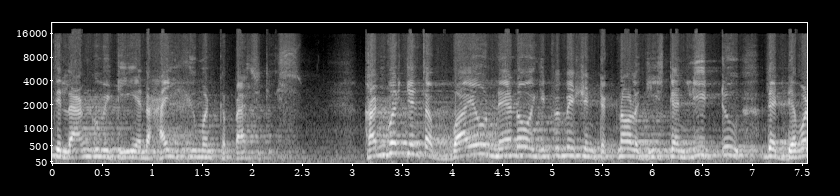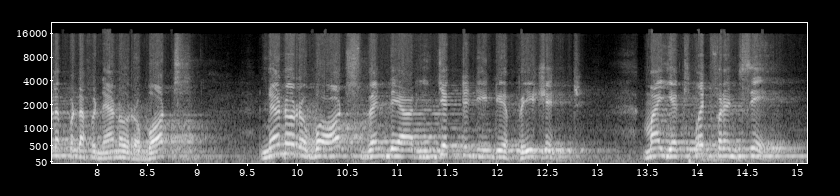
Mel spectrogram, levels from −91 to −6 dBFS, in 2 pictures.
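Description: The converter's sampling clock wanders by roughly ten microseconds throughout, causing sample clock jitter: a hiss about 25 dB below the signal, thickening on loud, bright passages.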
